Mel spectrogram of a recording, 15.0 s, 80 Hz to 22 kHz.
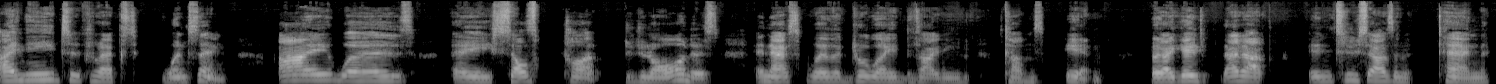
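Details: Adult woman with cerebral palsy since birth, born 13 weeks premature at one pound thirteen ounces, speaking in a real interview; dysarthria (cerebral palsy).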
